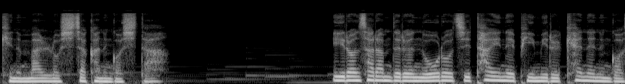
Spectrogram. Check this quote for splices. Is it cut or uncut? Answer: uncut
